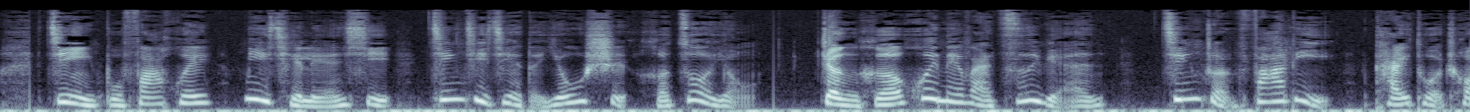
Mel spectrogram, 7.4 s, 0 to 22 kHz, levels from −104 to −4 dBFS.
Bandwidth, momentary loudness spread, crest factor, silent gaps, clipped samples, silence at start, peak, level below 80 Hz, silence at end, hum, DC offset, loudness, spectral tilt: 16 kHz; 8 LU; 18 dB; none; under 0.1%; 0 s; -2 dBFS; -38 dBFS; 0 s; none; under 0.1%; -22 LUFS; -4.5 dB/octave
